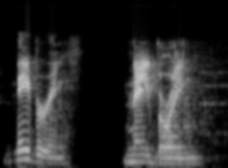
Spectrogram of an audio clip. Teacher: our stress is at the very beginning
